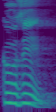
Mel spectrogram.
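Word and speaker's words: 九時: Nhưng khi đọc theo giờ người ta đọc là kyuji mà ta đọc là kuji.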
